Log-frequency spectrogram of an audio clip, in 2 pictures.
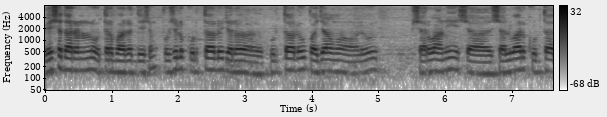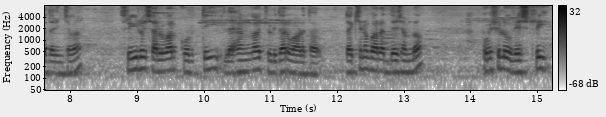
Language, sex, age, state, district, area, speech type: Telugu, male, 18-30, Andhra Pradesh, Nellore, rural, spontaneous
